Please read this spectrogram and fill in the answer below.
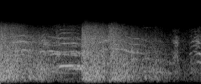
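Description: Pistol shots fired in the air, two sharp reports about a second apart, each with a ringing tail, with men yelling between them.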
